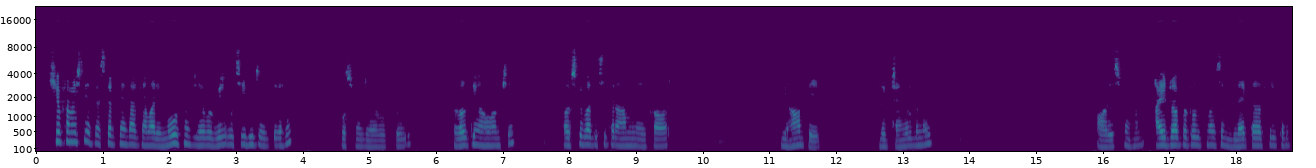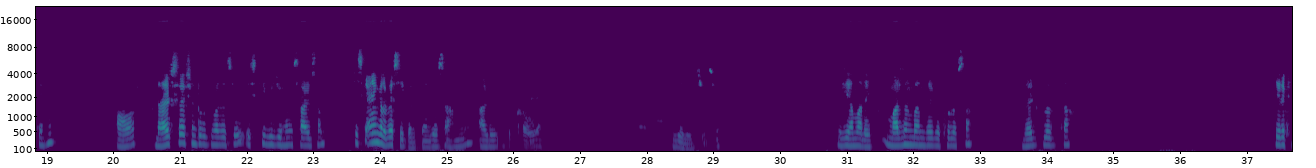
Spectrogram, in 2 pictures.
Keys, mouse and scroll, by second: 5.8-7.0 scroll down 1, 23.2-29.9 scroll down 1, 37.5-37.6 scroll down 1.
